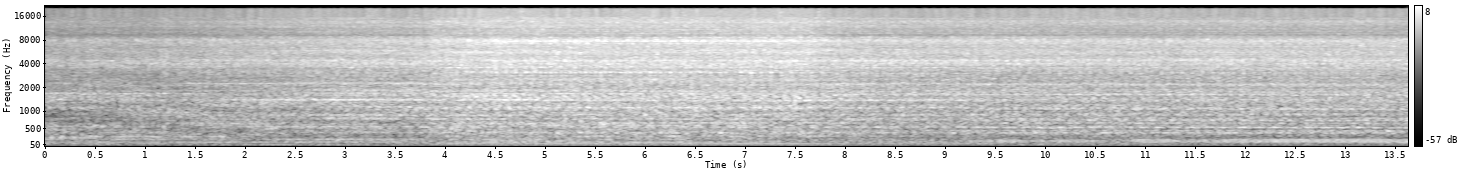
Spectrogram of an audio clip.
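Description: Steady idle with a quick regular tapping, about four per second, over a hissy engine note; some knock, cause unknown.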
